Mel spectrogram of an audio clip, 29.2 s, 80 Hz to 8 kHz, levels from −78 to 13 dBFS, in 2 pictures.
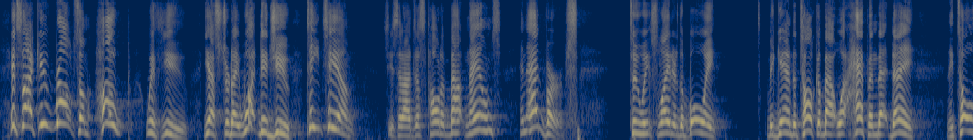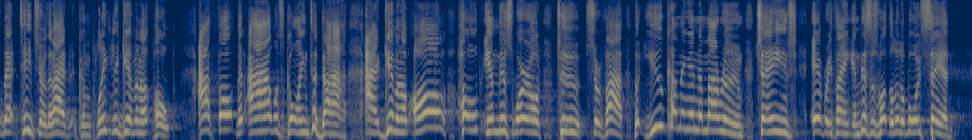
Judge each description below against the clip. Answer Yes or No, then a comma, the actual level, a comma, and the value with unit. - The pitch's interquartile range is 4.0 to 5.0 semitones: Yes, average, 4.6 semitones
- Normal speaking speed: Yes, average, 175 wpm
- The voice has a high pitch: Yes, very high, 250 Hz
